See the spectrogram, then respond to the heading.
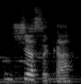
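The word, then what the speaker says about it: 朱志香: Anyway, this is pronounced Jessica.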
